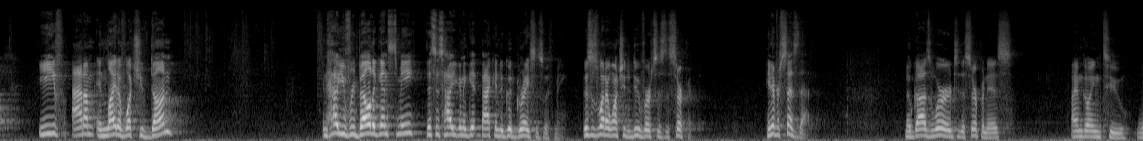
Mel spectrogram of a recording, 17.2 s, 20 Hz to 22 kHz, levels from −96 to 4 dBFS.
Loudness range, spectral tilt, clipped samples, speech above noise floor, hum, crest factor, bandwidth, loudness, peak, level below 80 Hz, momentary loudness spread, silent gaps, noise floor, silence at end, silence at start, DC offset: 10 LU; -6.5 dB/octave; under 0.1%; 34 dB; none; 24 dB; 16 kHz; -29 LUFS; -6 dBFS; -58 dBFS; 12 LU; none; -62 dBFS; 0 s; 0 s; under 0.1%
